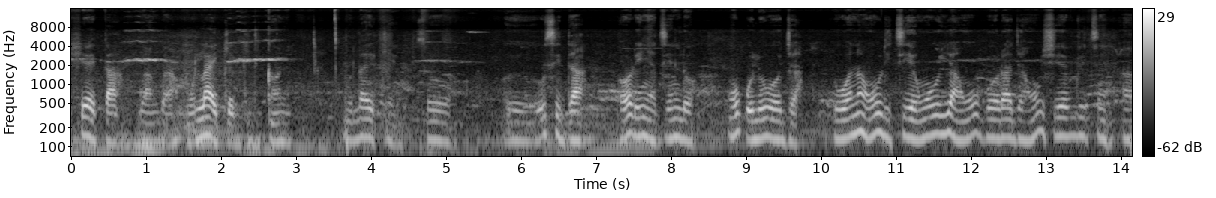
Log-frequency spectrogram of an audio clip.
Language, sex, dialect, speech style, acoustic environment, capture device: Yoruba, female, Nigeria - Ibadan, happy; nervous; anxious; excited, people talking; music; nature, mobile / Linux / Chrome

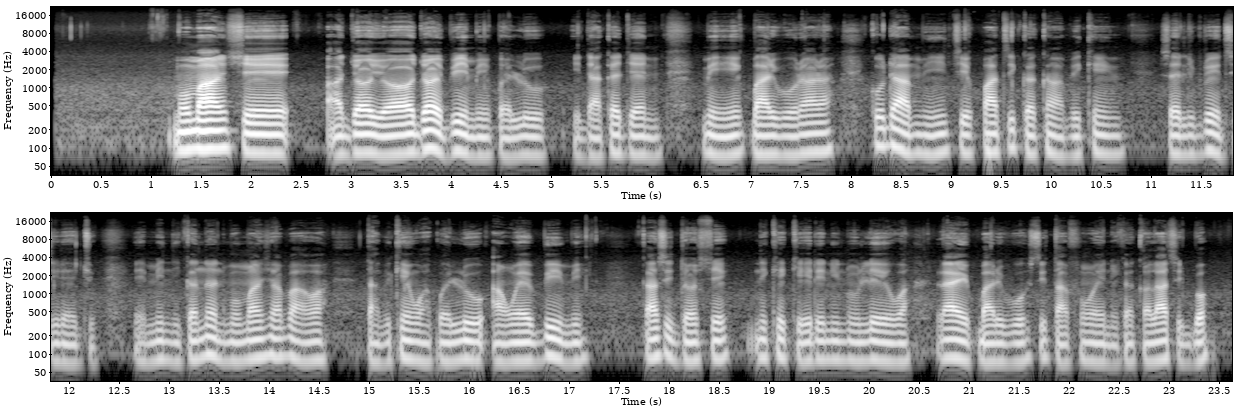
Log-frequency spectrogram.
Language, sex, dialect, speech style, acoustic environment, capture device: Yoruba, male, Nigeria - Nigerian Standard, relaxed, appliances, mobile / Linux / Chrome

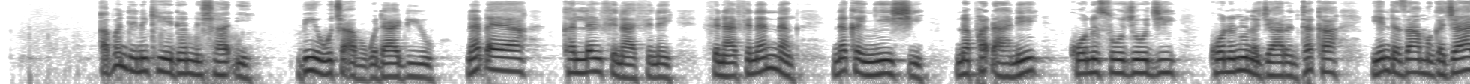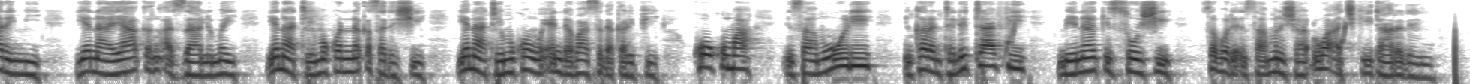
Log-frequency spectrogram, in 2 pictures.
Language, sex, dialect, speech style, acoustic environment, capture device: Hausa, female, Nigeria - Kano, relaxed; focused, appliances; nature; silence, mobile / Linux / Chrome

